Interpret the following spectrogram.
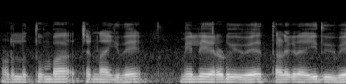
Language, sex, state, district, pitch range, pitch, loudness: Kannada, male, Karnataka, Koppal, 115-120 Hz, 120 Hz, -15 LUFS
